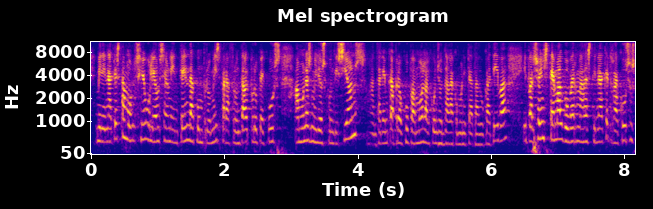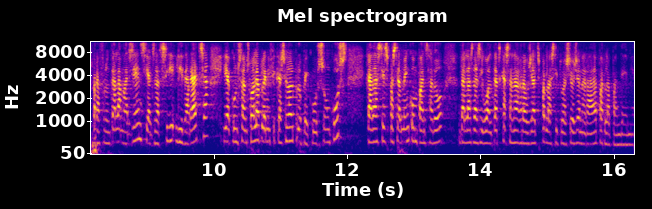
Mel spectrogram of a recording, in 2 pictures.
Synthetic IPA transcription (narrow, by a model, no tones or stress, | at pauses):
miɾeŋakest̪amorsjouliaseɾunempeɲuðekompɾomispaɾafɾont̪aɾlpɾɔpekuɾsamunezmeʎoɾeskond̪isjonsmẽnt̪eɾẽŋkepɾeokupamold̪elˠkonʒunt̪dðəlɐkomunit̪at̪eðukat̪iβɐ | ipaɾsest̪emalɣoβ̞ɛɾnoemest̪iðaɾketsrekuɾsuspaɾafɾont̪aɾaemeɾʒɛnsjasliβeɾat͡ʃaiakonsẽnswalaplanifikasjondlpɾɔpekuɾsuŋkuɾs | kalaskespesjalmẽŋt̪kompensaðo | d̪oðezðesiɣwalt̪at̪ske̥sonaɣɾawʒatspoɾlasit̪uasjõʒeneɾaðpoɾlapand̪emja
